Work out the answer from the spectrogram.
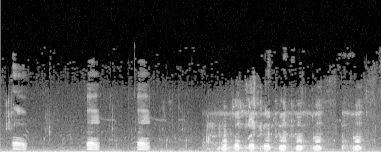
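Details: American white ibis with a few separate nasal honks, followed by a rapid, stuttering run of about eight grunting honks in quick succession, against low background rumble.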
